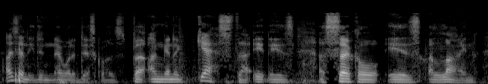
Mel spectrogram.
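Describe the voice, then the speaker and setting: A man's voice: on the low side, fairly quick, a bit bright, a little hiss or hum. A man co-hosting a comedy podcast with dry, wry jokes. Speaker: co-host.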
